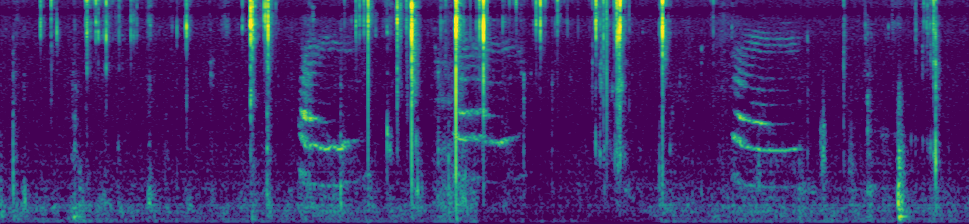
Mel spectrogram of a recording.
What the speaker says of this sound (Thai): เสียงแมว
